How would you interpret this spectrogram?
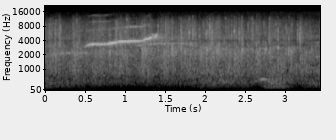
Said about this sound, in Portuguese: Dê para Jesus e para vocês uma forte salva de palmas.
